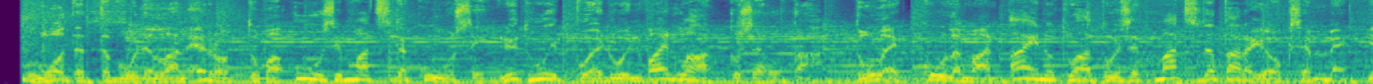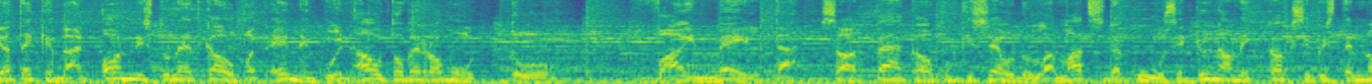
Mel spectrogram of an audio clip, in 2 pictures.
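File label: Finnish commercial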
